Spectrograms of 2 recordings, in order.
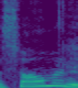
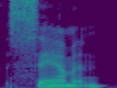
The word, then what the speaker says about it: Salmon: Is that salmon? Is that the proper way to pronounce it? – I did inquire, and I was told it was salmon, P. – It Chase. – It is salmon.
